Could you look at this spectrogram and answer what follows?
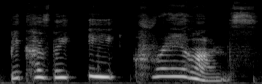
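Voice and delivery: plain reading voice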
